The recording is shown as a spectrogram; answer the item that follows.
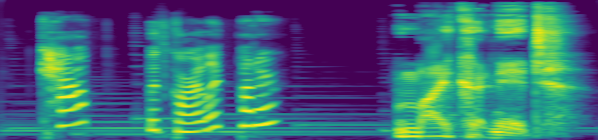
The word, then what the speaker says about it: myconid: May I have the pan-fried mayonnaise cap with garlic butter? Myconid. It's pronounced myconid.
